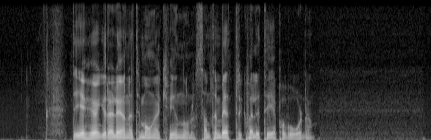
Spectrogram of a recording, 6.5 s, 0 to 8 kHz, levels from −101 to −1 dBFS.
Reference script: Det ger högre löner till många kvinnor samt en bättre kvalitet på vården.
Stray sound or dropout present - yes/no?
no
